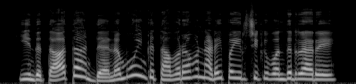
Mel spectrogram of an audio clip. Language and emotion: Tamil, surprised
